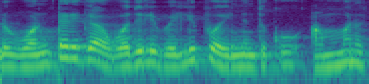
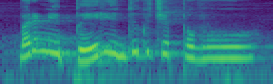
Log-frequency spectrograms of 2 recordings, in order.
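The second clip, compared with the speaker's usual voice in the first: lightly voiced girl, pitched higher; coaxing girl; 8 semitones higher than usual. A narrator's reading. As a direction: ask in a higher, coaxing girl's voice. Narrator voices girl coaxing for name.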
